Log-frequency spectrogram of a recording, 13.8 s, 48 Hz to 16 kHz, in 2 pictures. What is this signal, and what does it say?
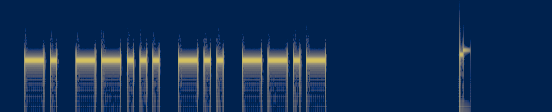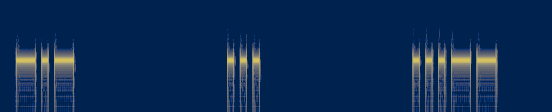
Morse code, heard as a keyed tone, about 15 wpm, spaced as for 7 wpm, 700 Hz. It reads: N7DQ KS3
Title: USA Call Signs - 4 Characters - 8x Character Spacing - 15wpm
